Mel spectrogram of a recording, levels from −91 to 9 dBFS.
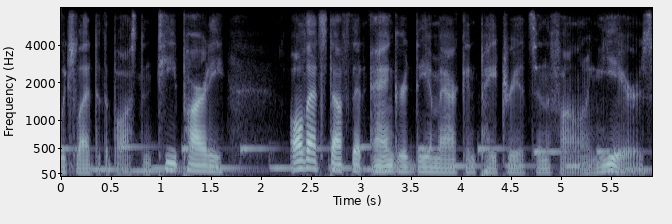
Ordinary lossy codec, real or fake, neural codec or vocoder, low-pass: Opus, 24 kbps; real; none; 7.2 kHz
